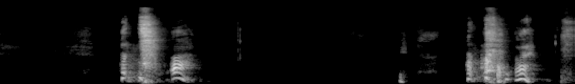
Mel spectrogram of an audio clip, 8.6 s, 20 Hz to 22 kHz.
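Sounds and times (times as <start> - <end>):
person sneezing: 1.8 - 2.9, 7.0 - 8.6.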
